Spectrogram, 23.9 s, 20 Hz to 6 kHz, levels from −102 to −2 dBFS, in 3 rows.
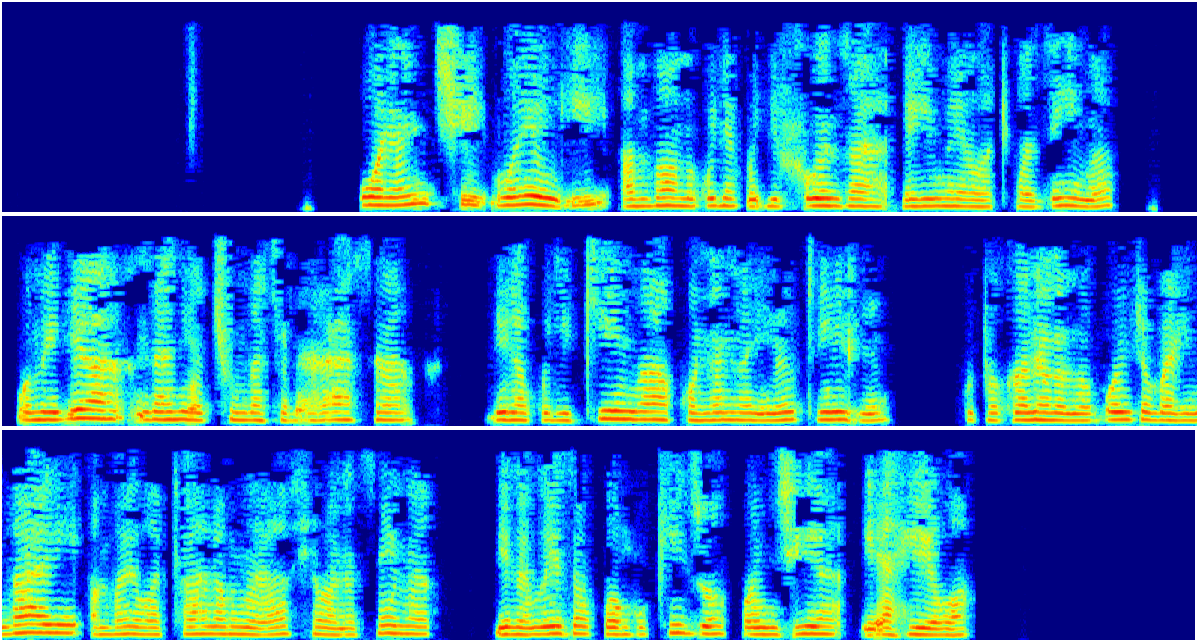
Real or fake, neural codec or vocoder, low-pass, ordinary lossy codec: fake; codec, 16 kHz, 1 kbps, FreqCodec, smaller model; 5.4 kHz; MP3, 24 kbps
